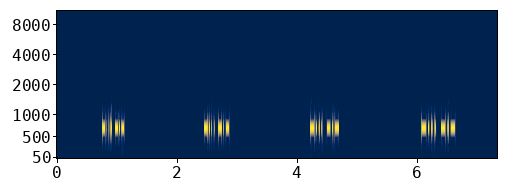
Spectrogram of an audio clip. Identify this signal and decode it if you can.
Morse code, heard as a keyed tone, about 61 wpm, 700 Hz. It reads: BK BK BK BK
